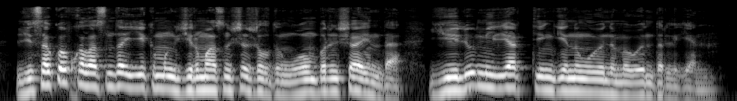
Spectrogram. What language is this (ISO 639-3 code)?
kaz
